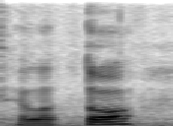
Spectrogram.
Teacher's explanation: O O sai com mais intensidade, então esse é um ditongo e crescente.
